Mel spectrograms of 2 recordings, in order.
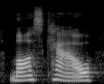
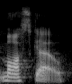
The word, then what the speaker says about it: Moscow: for tips and gossip mispronouncing the town's name Moscow instead of calling it Moscow Nancy Grace the cable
